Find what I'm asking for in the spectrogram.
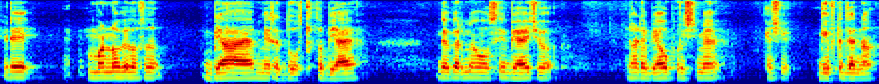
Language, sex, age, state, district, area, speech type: Dogri, male, 18-30, Jammu and Kashmir, Reasi, urban, spontaneous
